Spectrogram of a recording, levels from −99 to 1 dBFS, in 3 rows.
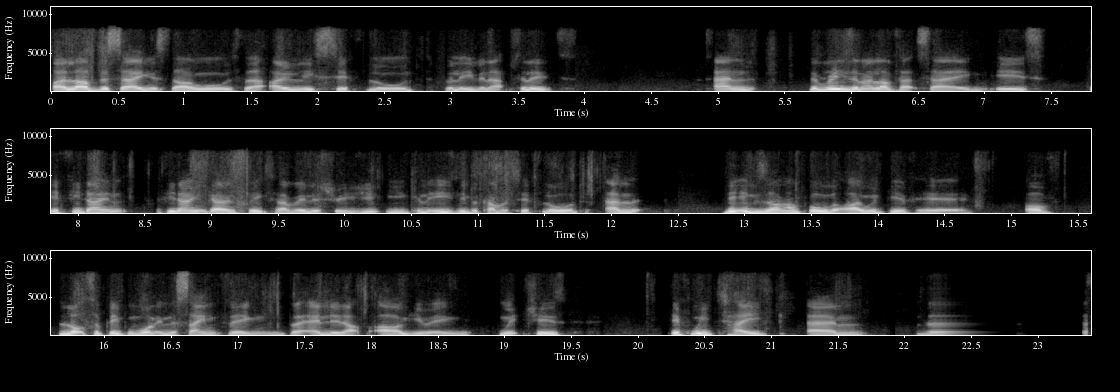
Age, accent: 20-39, British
